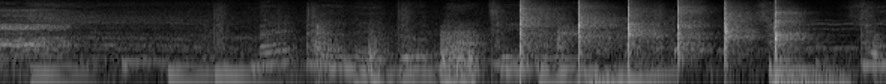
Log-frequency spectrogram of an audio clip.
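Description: A quick run of about seven hand claps in the last second and a half, the loudest sounds here, over an upbeat K-pop track with a sliding bass note.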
